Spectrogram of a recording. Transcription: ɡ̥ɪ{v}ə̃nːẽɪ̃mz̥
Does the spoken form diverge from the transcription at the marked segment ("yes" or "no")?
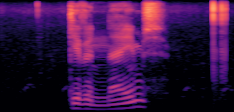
no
